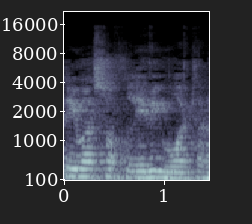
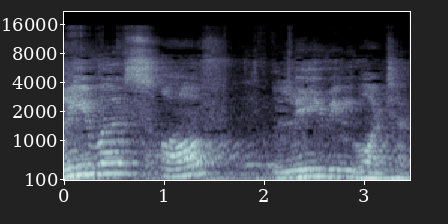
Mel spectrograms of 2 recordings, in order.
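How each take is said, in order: First: Said in the usual way. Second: Loud, slow proclamation in broken phrases; crying out. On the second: Acted. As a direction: proclaim it forcefully, pausing after "Rivers". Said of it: "Jesus stood and cried out". (ಜೋರಾಗಿ, ಬಿಡಿಸಿ ಸಾರಿ ಹೇಳುವುದು)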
